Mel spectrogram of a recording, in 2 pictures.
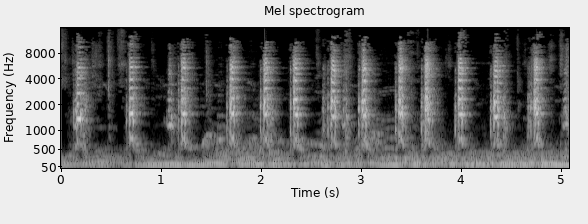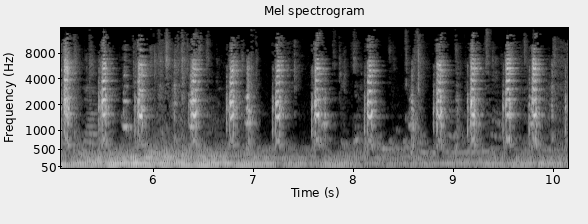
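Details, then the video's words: Female red junglefowl summoning a male, a lure recording: a long, steady series of sharp, gritty clucks nearly three per second, over a low rumbling background that swells briefly midway. "Suara ayam hutan betina gacor pangil pejantan"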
